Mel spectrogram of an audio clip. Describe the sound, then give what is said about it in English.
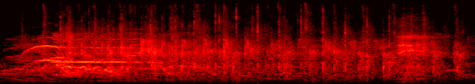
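An audience applauds together after a pregnancy announcement, a sustained wash of clapping that stays steady for several seconds, with a few brief whoops rising above the crowd. “I didn't see all of you applauding.”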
